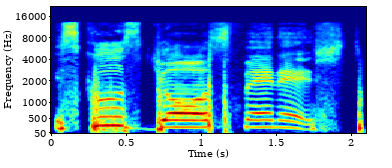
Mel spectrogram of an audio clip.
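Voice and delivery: loud, drawn-out delight; happy. Shown as a demonstration. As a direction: announce it slowly with big happiness. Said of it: "or happiness".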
